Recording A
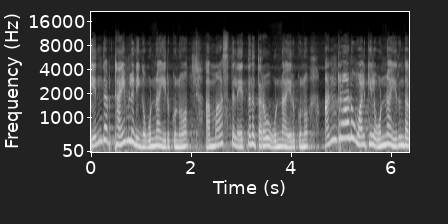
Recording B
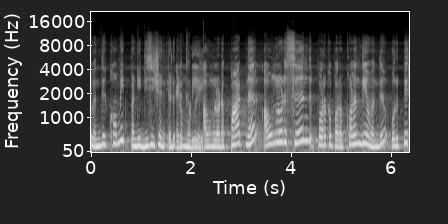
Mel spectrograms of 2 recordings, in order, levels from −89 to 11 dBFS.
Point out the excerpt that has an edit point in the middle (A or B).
B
